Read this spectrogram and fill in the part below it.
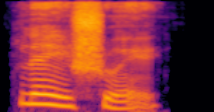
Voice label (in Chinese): "泪水", Chinese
